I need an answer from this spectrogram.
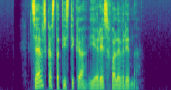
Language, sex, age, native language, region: Slovenian, male, 18-29, Slovenian, Central Slovenia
